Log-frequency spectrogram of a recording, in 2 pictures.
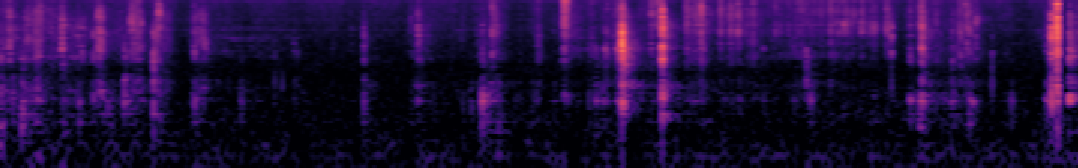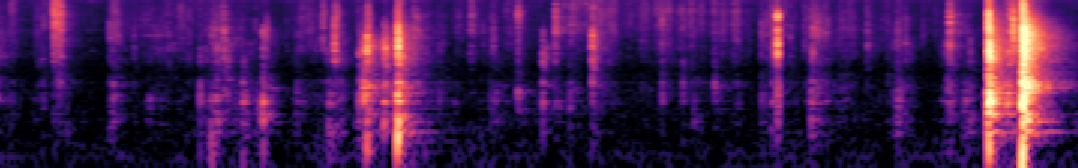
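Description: Laminated poster and plastic laminating film being handled and flexed: irregular crinkling and crackling of the plastic sheet, with louder rustles about two-thirds of the way through and again near the end.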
